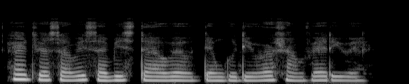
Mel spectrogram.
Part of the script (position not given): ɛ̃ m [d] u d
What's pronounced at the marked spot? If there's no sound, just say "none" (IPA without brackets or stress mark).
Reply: ɡ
